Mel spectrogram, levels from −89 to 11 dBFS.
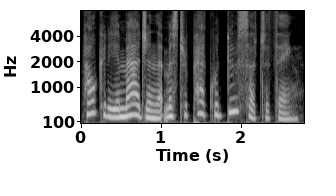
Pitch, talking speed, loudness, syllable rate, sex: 235 Hz, 260 wpm, -17 LUFS, 5.5 syllables/s, female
